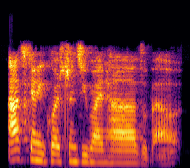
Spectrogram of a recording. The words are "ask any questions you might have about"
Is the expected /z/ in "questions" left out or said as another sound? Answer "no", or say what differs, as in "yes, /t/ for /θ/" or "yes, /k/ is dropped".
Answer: no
